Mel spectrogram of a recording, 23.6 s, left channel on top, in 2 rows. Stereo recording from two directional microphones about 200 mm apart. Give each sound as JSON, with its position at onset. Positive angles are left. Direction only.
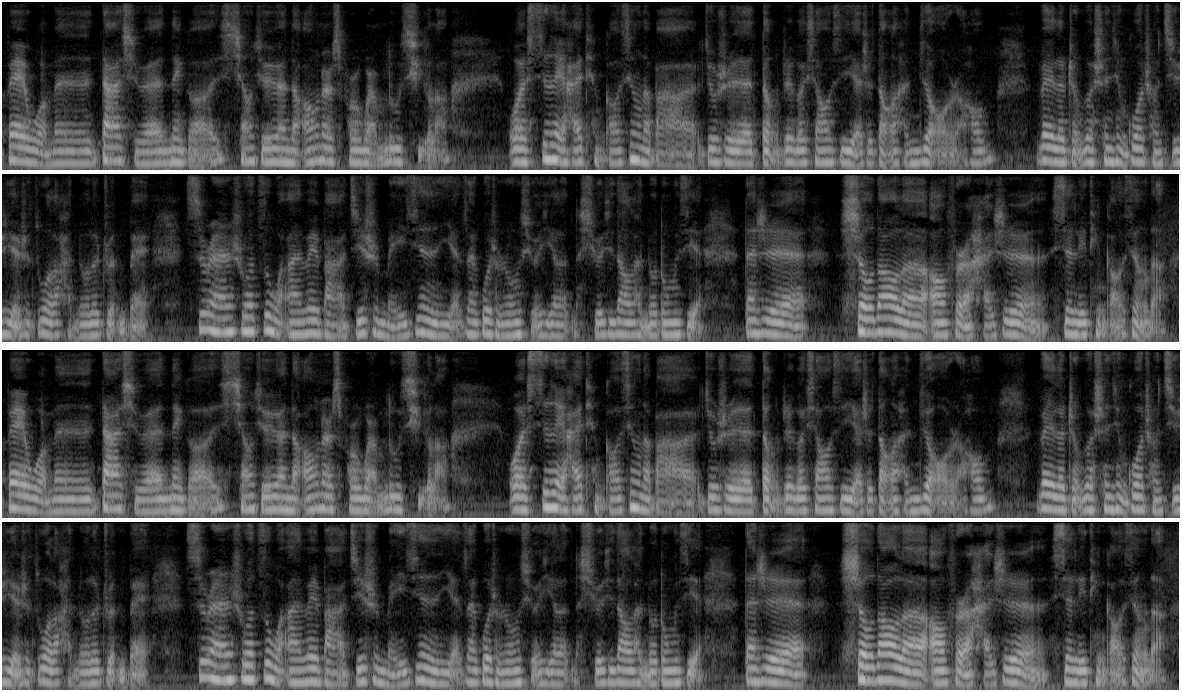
{"t": 0.0, "sound": "speech", "side_deg": 5}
